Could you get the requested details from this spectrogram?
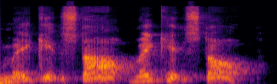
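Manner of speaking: play-acted very high, stretched-out wail. Retelling Joe grabbing her wrist and screaming at the speaker, imitating Joe screaming. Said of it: "she's screaming at me".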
